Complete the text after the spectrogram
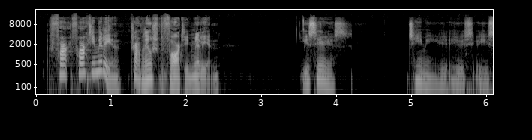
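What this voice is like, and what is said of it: Imitates another person's voice. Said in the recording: “Shall I do my Roy Keane?”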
